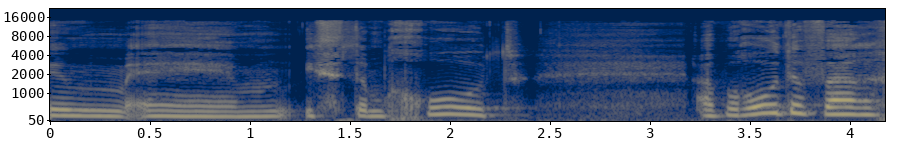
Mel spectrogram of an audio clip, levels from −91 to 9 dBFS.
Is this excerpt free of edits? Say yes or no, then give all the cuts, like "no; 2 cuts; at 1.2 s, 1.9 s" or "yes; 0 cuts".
no; 1 cut; at 3.2 s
